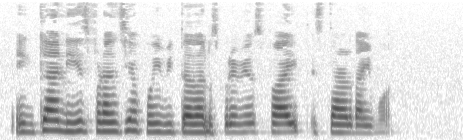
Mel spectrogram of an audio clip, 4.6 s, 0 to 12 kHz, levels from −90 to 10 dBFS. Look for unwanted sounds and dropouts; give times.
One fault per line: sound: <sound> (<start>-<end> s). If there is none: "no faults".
no faults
